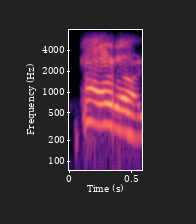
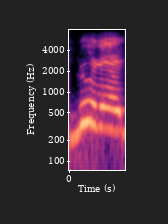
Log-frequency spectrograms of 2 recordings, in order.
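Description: First: Gouda said "GOW-da", Dutch-style; corrected pronunciation. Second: Gouda said "GOO-da"; mock the "GOO-da" version of Gouda; mistaken pronunciation. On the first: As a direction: say Gouda with an open "ow" first syllable. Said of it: "Not Gouda". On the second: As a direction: say Gouda with an "oo" in the first syllable. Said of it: "it's Gouda". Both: Shown as a demonstration.

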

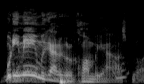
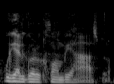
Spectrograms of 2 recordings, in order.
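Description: First: Very fast, incredulous comeback; startled wife. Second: Said in the usual way. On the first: Retold or imitated. Wife questioning husband about the hospital, startled. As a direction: fire the question straight back, mildly imitated alarm.

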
